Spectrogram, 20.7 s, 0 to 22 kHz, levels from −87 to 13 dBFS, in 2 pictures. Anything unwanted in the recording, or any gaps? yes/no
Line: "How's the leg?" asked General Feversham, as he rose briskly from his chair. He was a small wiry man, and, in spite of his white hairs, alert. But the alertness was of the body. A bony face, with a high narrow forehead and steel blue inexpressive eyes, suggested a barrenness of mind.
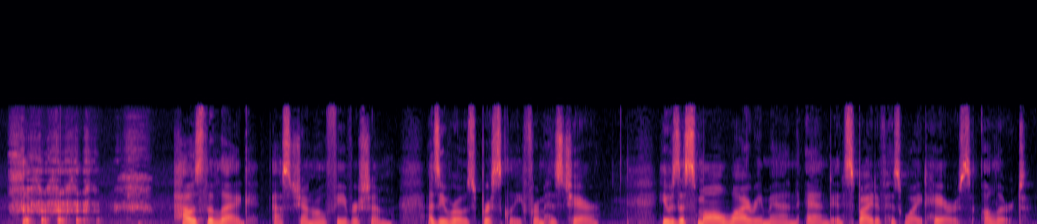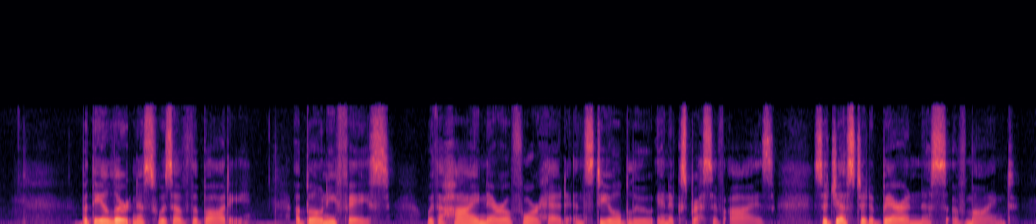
yes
